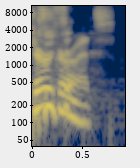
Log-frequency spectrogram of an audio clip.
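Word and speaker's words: Drinkwitz: Nope, you didn't get it. – Eli Drinkowitz? – Dierkowitz. – Two syllables. – It's two syllables. – Drinkowitz. – There's no O in the middle.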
